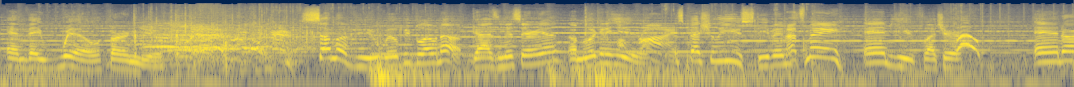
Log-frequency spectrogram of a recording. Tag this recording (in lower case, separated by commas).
speech, monologue, music, male speech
